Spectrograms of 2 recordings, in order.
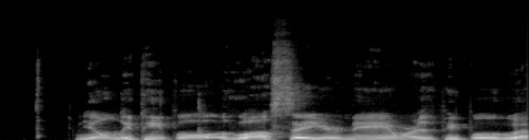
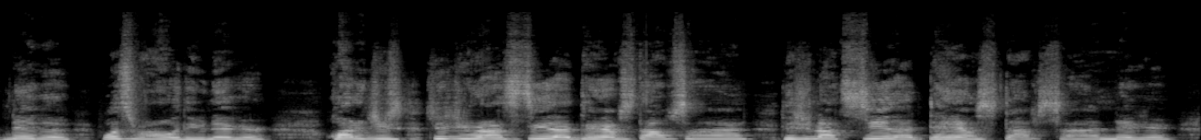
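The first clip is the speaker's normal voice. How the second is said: a much higher put-on voice, scolding; high mock yell; 12 semitones higher than usual. Friend scolding the buggy driver, high and scolding. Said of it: "this other guy's like".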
